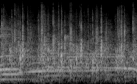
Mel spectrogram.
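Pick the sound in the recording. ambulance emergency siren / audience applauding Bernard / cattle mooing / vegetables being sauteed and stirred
audience applauding Bernard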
